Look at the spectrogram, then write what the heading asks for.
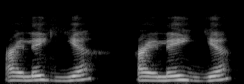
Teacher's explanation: یا پہ شد ہے، سختی سے پڑھنا ہے، لیکن اس میں ژ والی ساؤنڈ نہیں آئے گی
